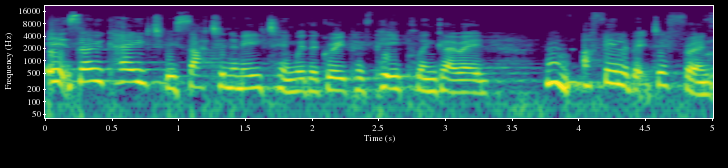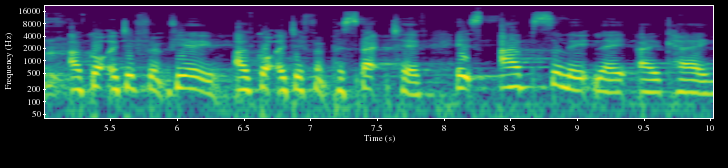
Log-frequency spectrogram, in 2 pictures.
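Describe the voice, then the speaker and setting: A woman speaks with a northern English accent, her pitch swinging very widely, against noticeable background noise. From northern England. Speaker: corporate speaker. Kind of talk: conference speech. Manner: halting.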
